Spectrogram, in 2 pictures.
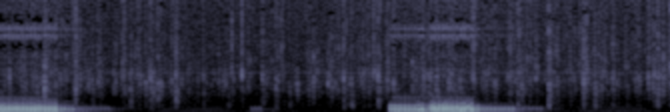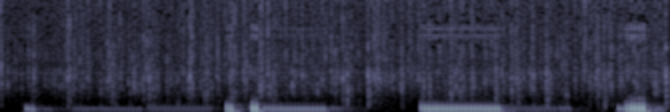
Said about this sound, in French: Des grognements de gros poissons nommés le mulloway, captés par la chercheuse Sarah Marley.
